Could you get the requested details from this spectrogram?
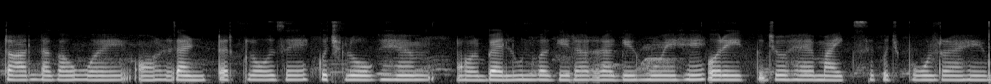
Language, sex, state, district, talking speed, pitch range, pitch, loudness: Hindi, female, Bihar, Lakhisarai, 165 wpm, 205-215 Hz, 210 Hz, -18 LUFS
